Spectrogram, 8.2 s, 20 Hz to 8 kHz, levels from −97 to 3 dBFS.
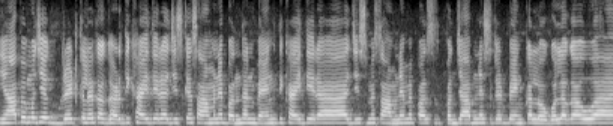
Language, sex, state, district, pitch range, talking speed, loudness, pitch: Hindi, female, Bihar, Patna, 245-260 Hz, 225 wpm, -14 LUFS, 255 Hz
